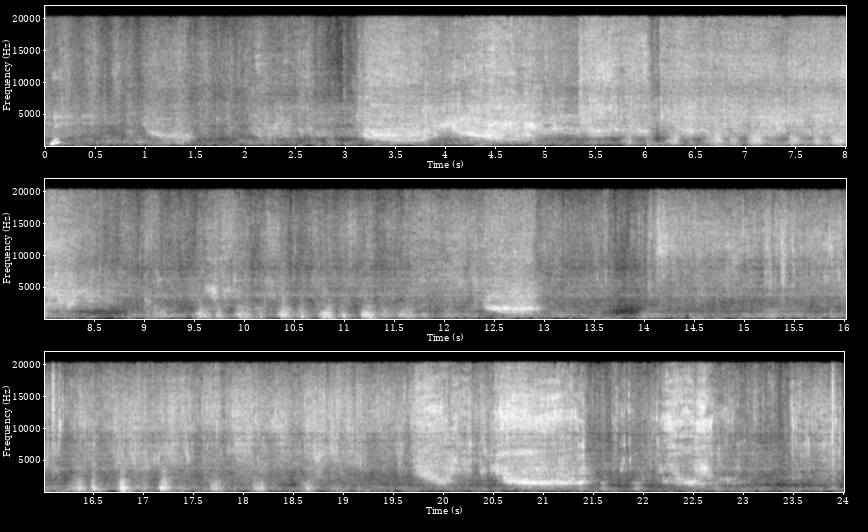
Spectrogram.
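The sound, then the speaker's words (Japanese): Warm shower water rinses hair as a hand works it through to the scalp before shampooing, a fairly quiet, steady hiss with shifting splashy surges throughout. “ただシャワーをかけるんじゃなく、ちゃんと手でしっかり奥までお湯を行き渡らせんといかんとよ。”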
